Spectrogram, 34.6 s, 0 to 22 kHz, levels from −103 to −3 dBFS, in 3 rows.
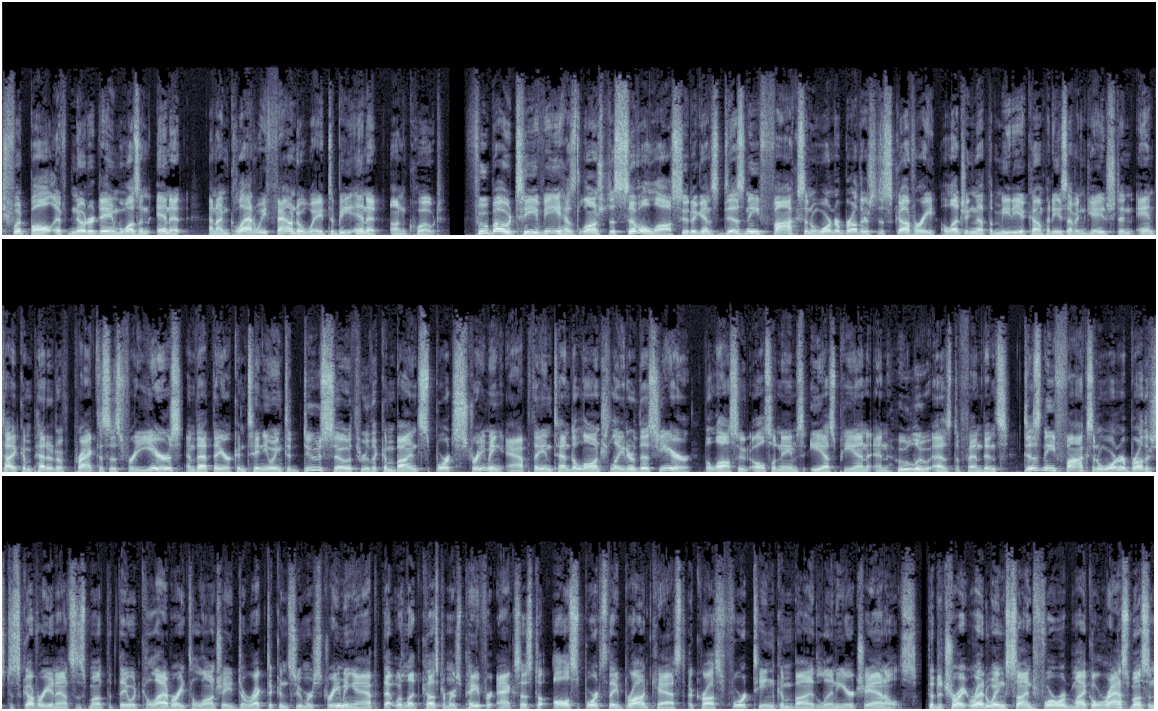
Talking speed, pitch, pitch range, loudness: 210 wpm, 120 Hz, 110-145 Hz, -21 LUFS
